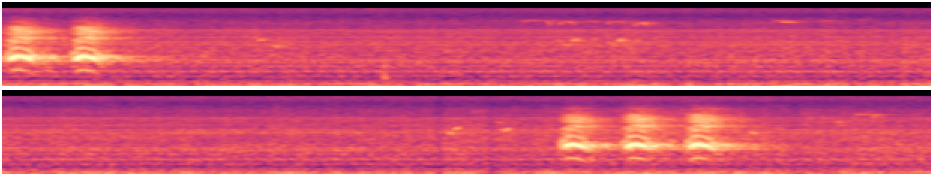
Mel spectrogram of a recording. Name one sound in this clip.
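A hawk gives sharp, piercing screams in short bursts of two or three, close by.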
